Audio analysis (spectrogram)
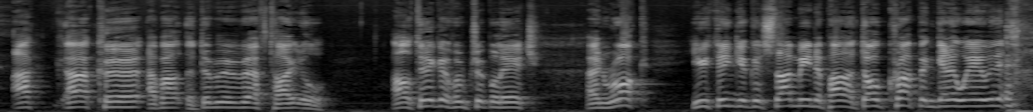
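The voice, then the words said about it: British Bulldog impression, British cadence. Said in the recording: “I can't do the accent very well, but I can get the cadence ... as the British Bulldog”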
